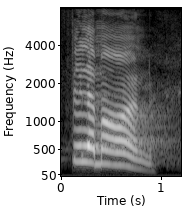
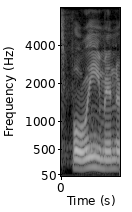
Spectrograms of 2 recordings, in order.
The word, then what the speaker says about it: Philemon: And it doesn't help that all week my wife has been going around the house and in a Jamaican accent saying, Philemon! Which is not how you say it. The majority concludes it's Philemon or something like that.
